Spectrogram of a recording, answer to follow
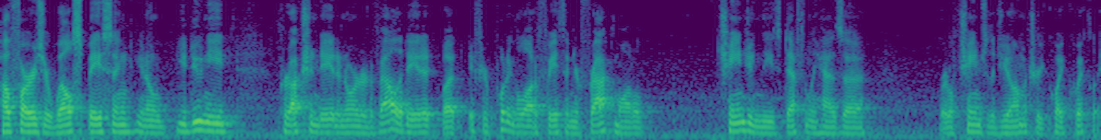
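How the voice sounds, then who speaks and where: A man speaks very fast with fairly even intonation, and room echo can be heard. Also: fairly low pitch for a man. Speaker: geoscience presenter. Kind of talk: technical presentation. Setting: conference room with audience.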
